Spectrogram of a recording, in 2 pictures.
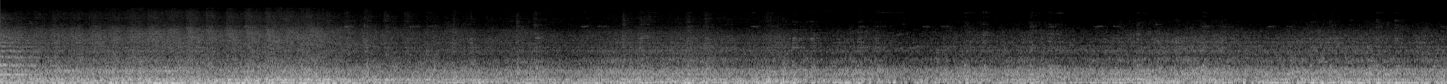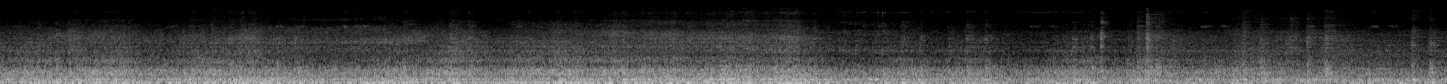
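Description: Passenger train coaches rolling steadily across a viaduct: a continuous rumble of wheels on rail, with a few sharp wheel clicks over rail joints.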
